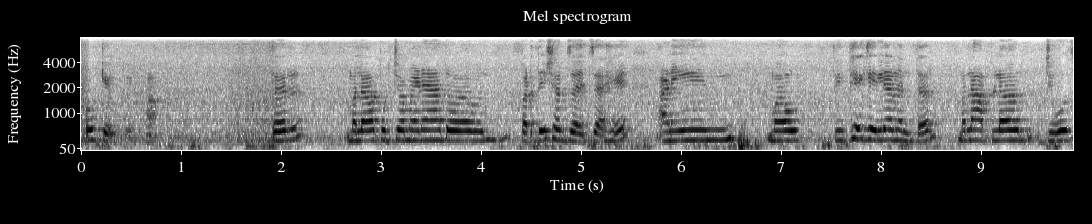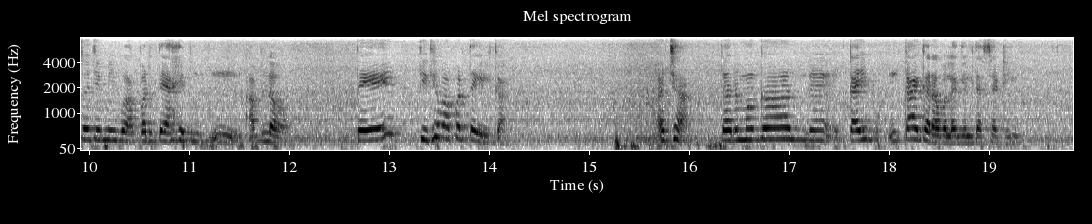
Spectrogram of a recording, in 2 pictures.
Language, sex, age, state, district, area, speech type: Marathi, female, 60+, Maharashtra, Wardha, urban, spontaneous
